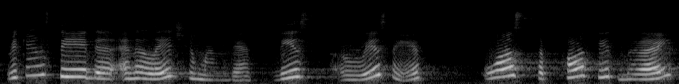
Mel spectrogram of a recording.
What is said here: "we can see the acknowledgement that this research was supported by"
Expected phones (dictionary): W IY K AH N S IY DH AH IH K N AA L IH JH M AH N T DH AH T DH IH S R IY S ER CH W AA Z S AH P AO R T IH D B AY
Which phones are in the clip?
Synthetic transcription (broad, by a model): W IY K AH N S IY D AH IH N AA L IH SH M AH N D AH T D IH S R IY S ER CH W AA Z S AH P AO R T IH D B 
